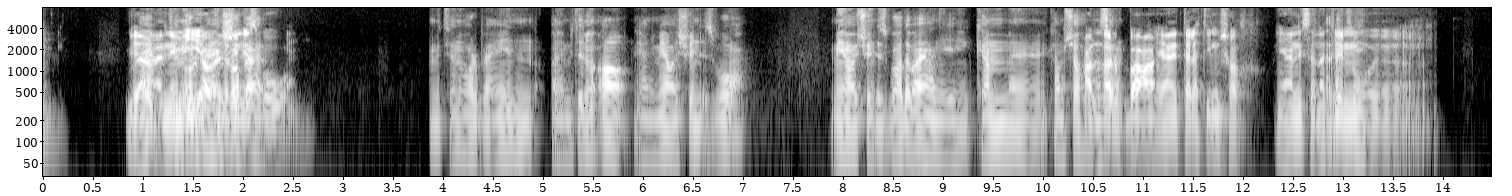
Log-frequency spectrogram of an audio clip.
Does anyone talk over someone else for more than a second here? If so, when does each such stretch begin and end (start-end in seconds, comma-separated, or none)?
0.9-2.2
